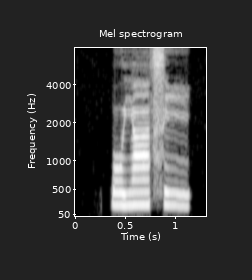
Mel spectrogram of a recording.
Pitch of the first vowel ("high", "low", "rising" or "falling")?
low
